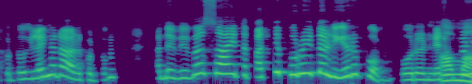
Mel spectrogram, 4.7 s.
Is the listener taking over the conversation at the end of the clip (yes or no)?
no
